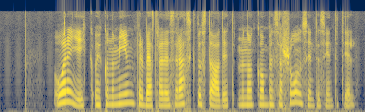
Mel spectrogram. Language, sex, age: Swedish, female, 18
